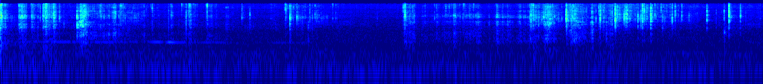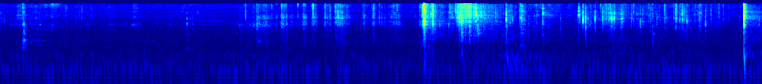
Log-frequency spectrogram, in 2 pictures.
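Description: A metal utility knife blade is scraped across a solid green bar of soap held in the hand, shaving off crunchy layered curls. Soft, bright scraping and crinkling comes in irregular strokes, with sharp louder crunches near the end.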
